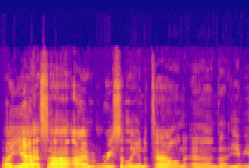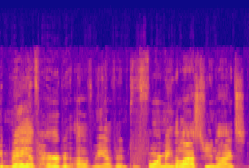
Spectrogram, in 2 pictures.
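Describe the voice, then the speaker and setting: A man voicing an eager young bard who stammers and repeats himself while pitching his talents. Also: very animated, a little slow, few pauses, fairly bright tone, full character voice. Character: eager young male bard, fast-talking self-promoter.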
